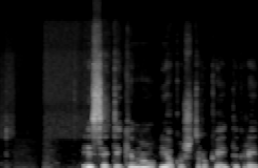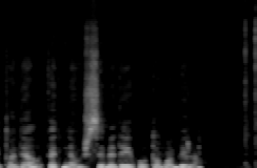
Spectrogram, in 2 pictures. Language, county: Lithuanian, Panevėžys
